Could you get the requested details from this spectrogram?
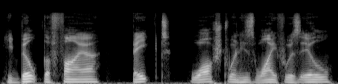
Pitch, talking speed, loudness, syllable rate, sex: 110 Hz, 195 wpm, -19 LUFS, 4.2 syllables/s, male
